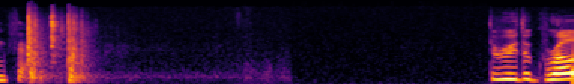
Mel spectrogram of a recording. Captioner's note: woman knocks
